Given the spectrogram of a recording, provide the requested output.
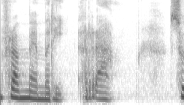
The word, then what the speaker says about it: RAM: access m from memory ram so you don't pronounce it as REM you pronounce it as RAM similarly we have UNESCO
